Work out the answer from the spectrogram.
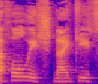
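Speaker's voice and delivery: ordinary talk, nothing marked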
